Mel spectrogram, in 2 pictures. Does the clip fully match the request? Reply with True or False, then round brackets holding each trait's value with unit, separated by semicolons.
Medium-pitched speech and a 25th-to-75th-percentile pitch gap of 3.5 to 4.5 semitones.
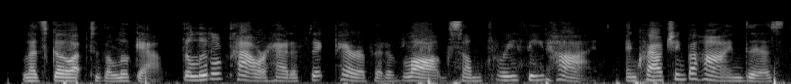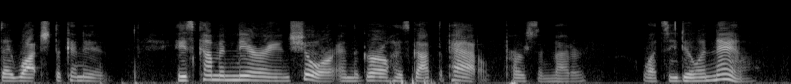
True (165 Hz; 3.9 semitones)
